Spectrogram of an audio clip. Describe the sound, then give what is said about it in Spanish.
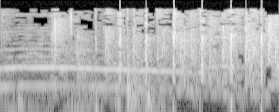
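A group of people applauding, with dense, irregular claps of varying sharpness rising and falling at moderate loudness over a faint steady hum, and no voices. “No sé por qué me aplauden. Hay mucha gente aplaudiendo.”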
